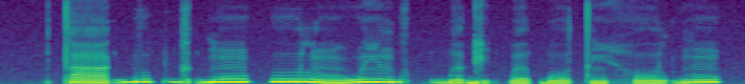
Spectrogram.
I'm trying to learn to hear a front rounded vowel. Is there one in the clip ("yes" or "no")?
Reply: no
